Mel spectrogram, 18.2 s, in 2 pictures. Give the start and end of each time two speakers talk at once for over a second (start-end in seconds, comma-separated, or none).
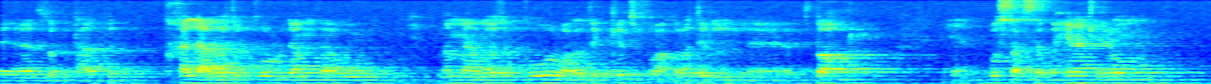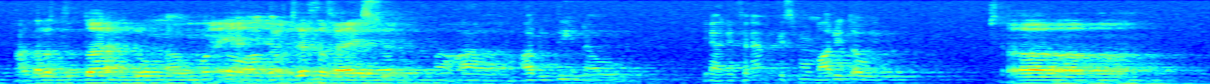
10.3-12.1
